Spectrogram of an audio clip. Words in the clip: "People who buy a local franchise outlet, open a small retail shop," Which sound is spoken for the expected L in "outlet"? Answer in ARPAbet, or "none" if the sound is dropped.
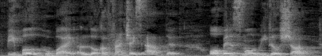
none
